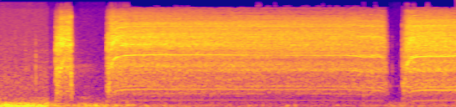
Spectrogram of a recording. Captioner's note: drill whirs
